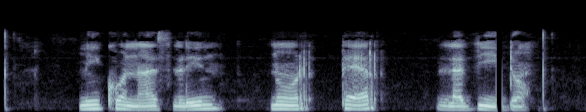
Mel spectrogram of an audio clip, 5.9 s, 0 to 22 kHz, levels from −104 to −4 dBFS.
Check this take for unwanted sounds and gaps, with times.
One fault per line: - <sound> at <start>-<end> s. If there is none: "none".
- dropout at 5.0-5.0 s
